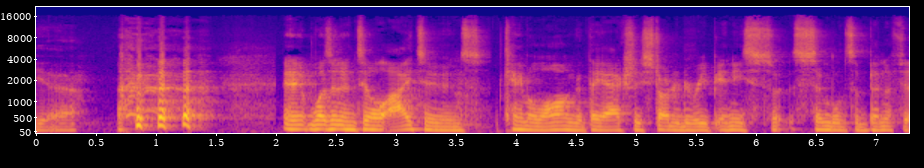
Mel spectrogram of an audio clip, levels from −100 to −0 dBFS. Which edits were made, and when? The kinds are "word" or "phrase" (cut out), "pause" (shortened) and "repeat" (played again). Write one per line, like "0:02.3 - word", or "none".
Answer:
0:02.0 - pause
0:03.8 - pause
